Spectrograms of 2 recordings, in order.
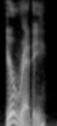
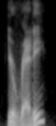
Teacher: But what if I just pitch my voice up at the end and say, "You're ready?" The syntax hasn't changed one single bit, but practically, pragmatically, it is completely transformed into a question. That rising intonation, what we call a supersegmental feature, literally cancels my commitment to the truth of the statement.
